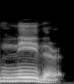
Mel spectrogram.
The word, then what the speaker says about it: neither: movie, nor did I, neither did I. All right, so they are somehow the same. Neither is usually pronounced neither or neither. Okay, it has two pronunciations, so don't be surprised.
